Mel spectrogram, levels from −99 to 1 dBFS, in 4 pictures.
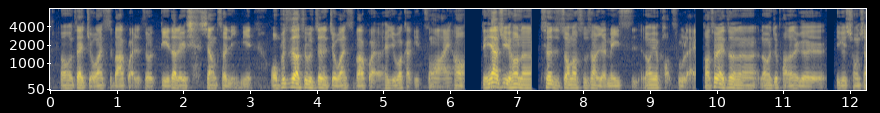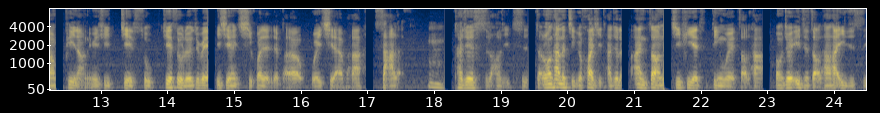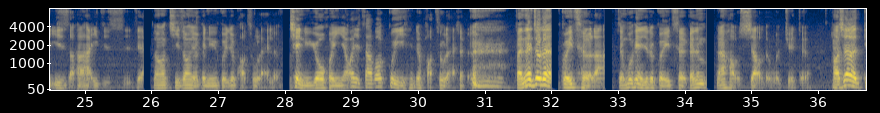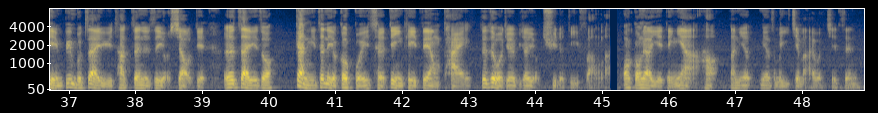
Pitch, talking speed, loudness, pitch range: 105 Hz, 340 characters per minute, -20 LUFS, 90-130 Hz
